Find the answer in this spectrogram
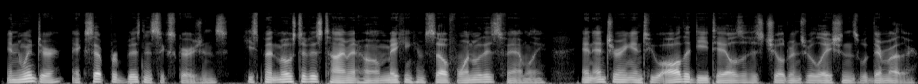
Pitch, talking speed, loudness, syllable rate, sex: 100 Hz, 215 wpm, -20 LUFS, 6.1 syllables/s, male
